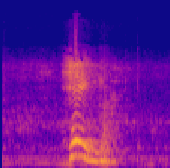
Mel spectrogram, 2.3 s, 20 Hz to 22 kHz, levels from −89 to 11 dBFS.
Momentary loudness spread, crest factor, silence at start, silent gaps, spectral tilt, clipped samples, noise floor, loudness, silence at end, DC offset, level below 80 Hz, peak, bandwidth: 22 LU; 18 dB; 0.8 s; none; -5.5 dB/octave; under 0.1%; -45 dBFS; -14 LUFS; 0.7 s; under 0.1%; -64 dBFS; 0 dBFS; 12 kHz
